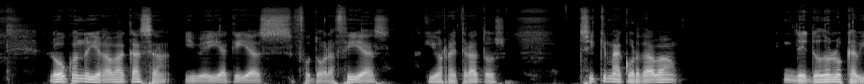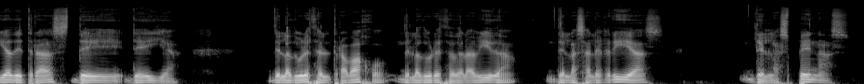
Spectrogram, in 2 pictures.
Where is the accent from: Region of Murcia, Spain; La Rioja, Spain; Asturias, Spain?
Asturias, Spain; Soy un asturiano al que le gusta la fotografía.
